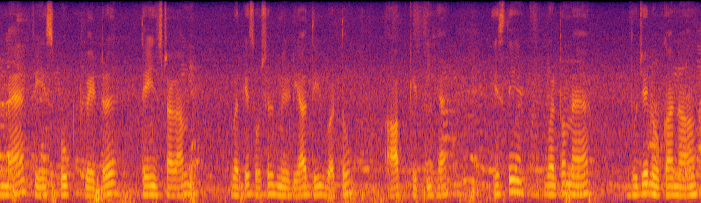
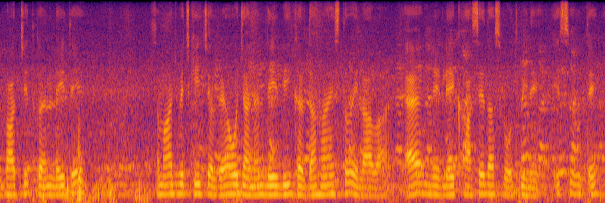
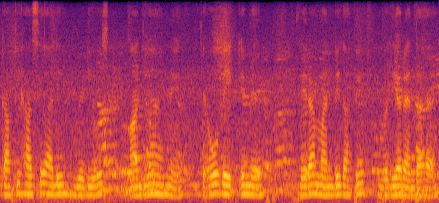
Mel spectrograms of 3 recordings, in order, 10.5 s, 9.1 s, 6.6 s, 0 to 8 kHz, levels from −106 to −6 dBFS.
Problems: constant background noise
